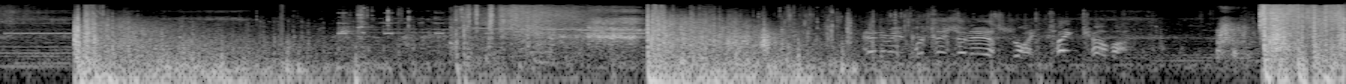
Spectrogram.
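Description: A frag grenade blows up in a video game with a loud heavy boom, followed by a burst of gunfire and a second booming blast near the end, with voices talking in between.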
